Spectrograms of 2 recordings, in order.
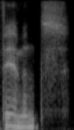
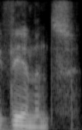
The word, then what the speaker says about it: vehemence: So vehemence, I think you said something like that. Only a little bit. But most Brits just say vehemence, vehemence.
